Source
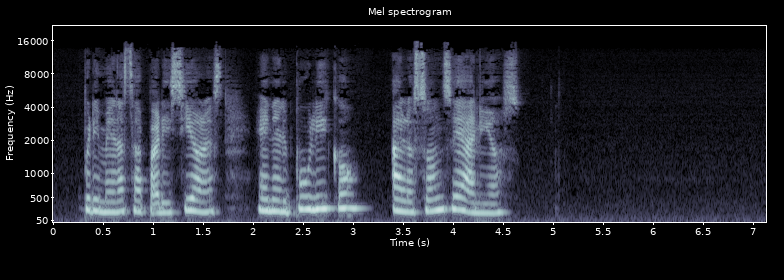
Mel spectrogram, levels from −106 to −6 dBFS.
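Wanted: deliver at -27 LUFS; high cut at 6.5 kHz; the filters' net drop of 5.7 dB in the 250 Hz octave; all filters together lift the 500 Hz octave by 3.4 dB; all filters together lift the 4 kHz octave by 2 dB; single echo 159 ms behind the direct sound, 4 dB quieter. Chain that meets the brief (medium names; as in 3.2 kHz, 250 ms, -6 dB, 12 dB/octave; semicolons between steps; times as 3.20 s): low-pass 6.5 kHz; peaking EQ 250 Hz -7.5 dB; peaking EQ 500 Hz +5.5 dB; peaking EQ 4 kHz +3.5 dB; delay 159 ms -4 dB; trim +1 dB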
